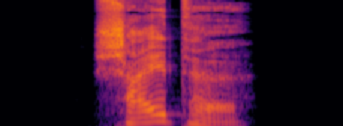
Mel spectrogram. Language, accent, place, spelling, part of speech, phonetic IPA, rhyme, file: German, Germany, Berlin, Scheite, noun, [ˈʃaɪ̯tə], -aɪ̯tə, De-Scheite.ogg
- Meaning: nominative/accusative/genitive plural of Scheit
